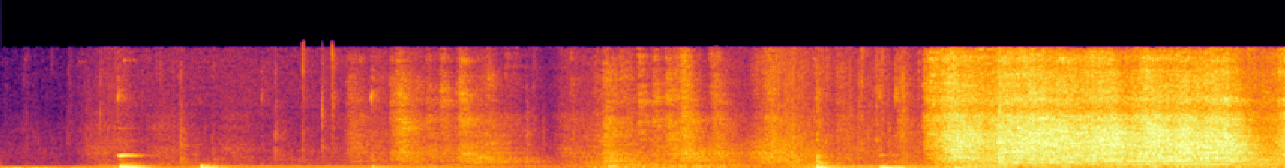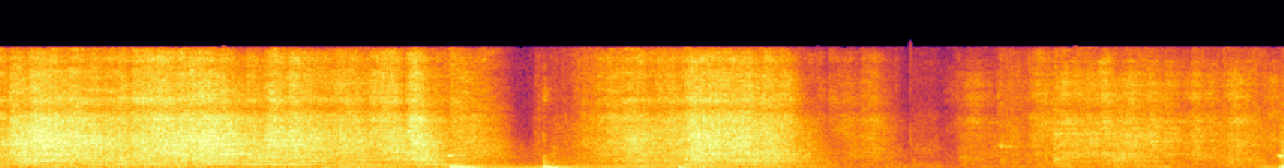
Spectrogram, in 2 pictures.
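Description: Dark film soundtrack: a low held drone with soft low thumps that come in pairs, and a loud hissing, rasping noise from about six seconds in that dies away near fourteen seconds.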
